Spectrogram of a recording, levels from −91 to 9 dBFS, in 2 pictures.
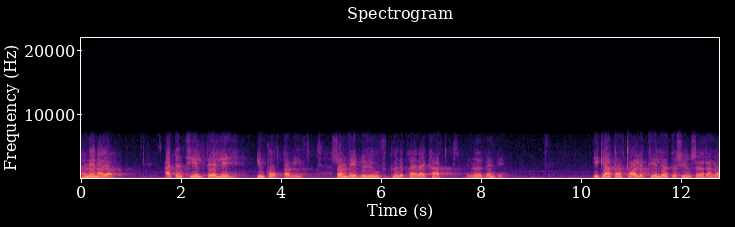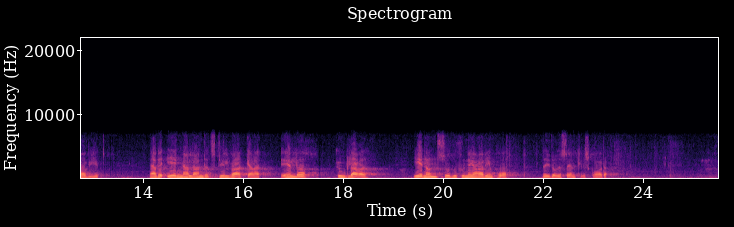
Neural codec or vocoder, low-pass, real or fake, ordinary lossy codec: none; 7.2 kHz; real; Opus, 16 kbps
